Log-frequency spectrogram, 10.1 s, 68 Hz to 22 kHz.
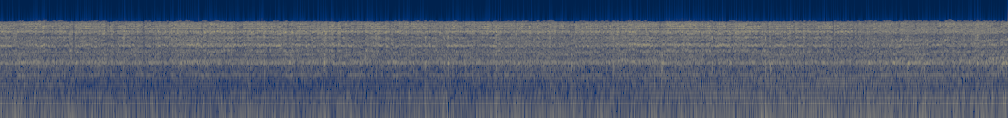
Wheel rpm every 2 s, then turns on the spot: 150, 150, 150, 160, 150.
none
